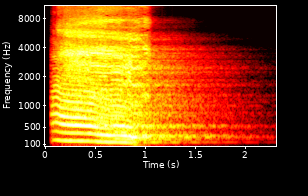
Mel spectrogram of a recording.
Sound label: Feral Vocal Death; Warframe; Catbrow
